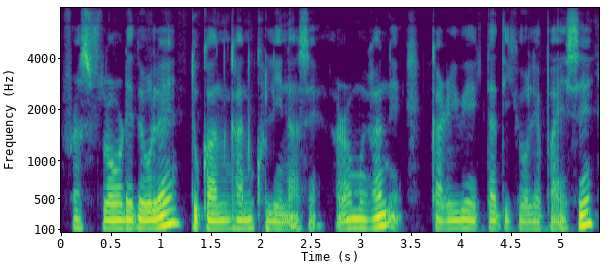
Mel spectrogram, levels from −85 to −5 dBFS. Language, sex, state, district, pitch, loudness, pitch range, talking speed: Nagamese, male, Nagaland, Kohima, 110 Hz, -17 LUFS, 105-120 Hz, 210 wpm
